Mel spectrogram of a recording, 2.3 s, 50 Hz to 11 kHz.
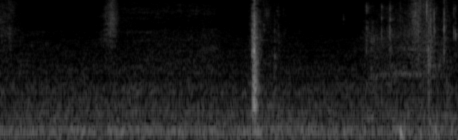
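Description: A 5.7 Hemi V8 idling, heard from inside the truck's cab as a steady low hum, with one sharp click a little past halfway.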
